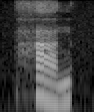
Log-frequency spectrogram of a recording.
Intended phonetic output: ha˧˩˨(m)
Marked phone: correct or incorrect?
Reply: incorrect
